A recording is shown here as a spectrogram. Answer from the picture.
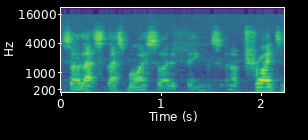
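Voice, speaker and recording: With a British accent, a man talks at a fairly quick pace. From UK. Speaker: voice actor and event volunteer. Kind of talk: casual interview chat. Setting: live video interview.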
